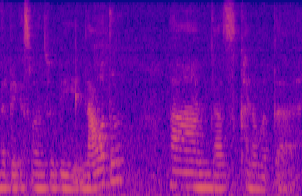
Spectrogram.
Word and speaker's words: Nahuatl: How you pronounce it? Nahuatl? Nawa? Yeah. Nawa.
